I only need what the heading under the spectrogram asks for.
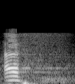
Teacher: Yang pertama hams, mengalir nafas.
